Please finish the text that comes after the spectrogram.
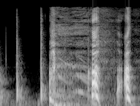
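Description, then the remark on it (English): A voice imitates a door slamming to act out someone walking out: a quick string of sharp, breathy bursts followed by a drawn-out voiced groan and two louder, punchy thuds at the end, fairly loud. “Make a sound of a door slamming because I'm walking out.”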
